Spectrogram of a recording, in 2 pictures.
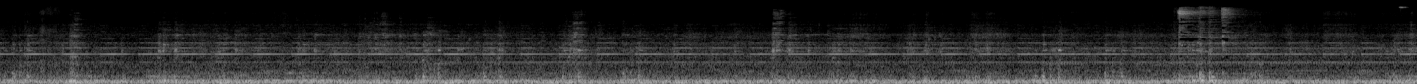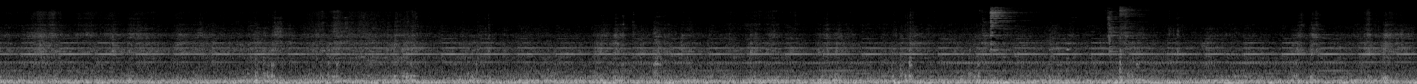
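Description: A freight train's cars rolling past close by: a steady low rumble of steel wheels on rail, with a few sharp clanks along the way and a faint steady high tone above it.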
